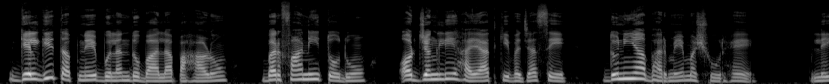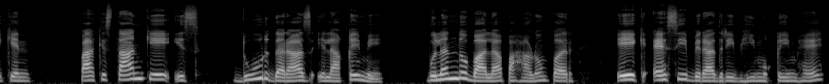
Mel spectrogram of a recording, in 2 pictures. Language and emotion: Urdu, neutral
